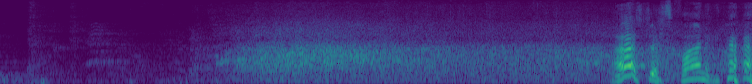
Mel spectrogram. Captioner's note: laughter; laughing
